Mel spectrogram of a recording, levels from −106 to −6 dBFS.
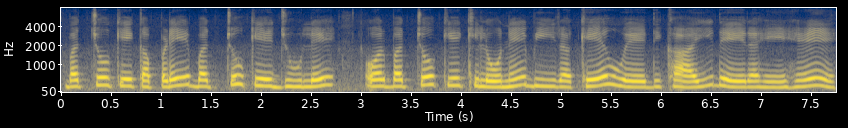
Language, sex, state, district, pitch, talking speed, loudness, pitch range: Hindi, female, Rajasthan, Jaipur, 230 Hz, 130 wpm, -12 LUFS, 215-255 Hz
